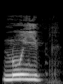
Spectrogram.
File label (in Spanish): "nuid", Silabas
